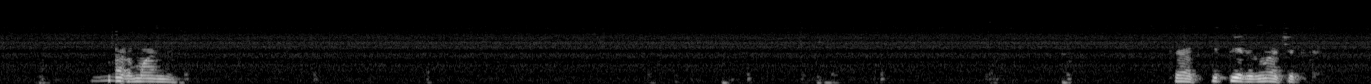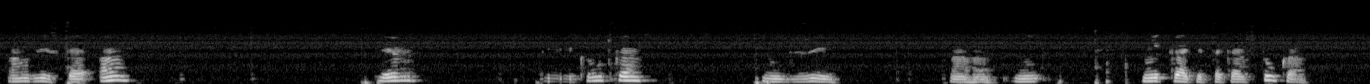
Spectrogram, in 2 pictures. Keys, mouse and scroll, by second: 0.4-1.1 shift+middle drag, 1.9-3.1 middle drag, 4.5-6.9 drag, 7.5-8.1 shift+middle drag, 8.9-10.0 middle drag, 10.6-11.9 middle drag, 14.4 a, 15.6 middle click, 17.2 r, 19.1 middle click, 21.2 g, 25.1 ctrl+z.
